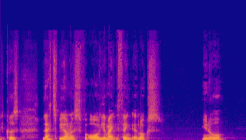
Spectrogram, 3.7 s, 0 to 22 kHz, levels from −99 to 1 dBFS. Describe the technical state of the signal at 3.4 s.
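At 3.4 s the signal is intact, with no audible fault at that moment.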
